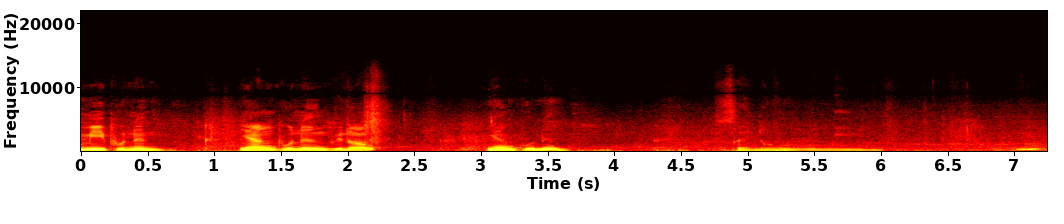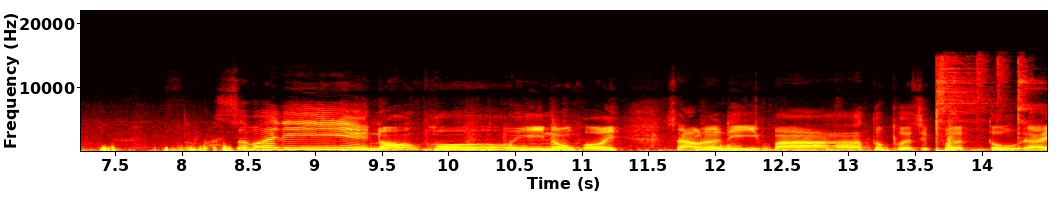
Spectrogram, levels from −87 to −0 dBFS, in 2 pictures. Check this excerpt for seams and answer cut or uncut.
uncut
